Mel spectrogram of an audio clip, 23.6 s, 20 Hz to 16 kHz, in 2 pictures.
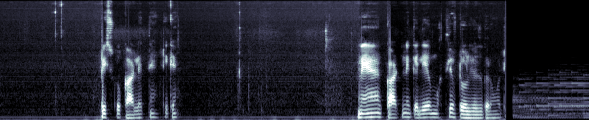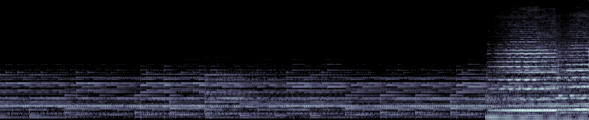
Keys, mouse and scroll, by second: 10.9 click, 11.6 click, 11.7 alt+right click, 12.1 click, 12.3 click, 12.4 alt+scroll up 2, 12.7 click, 12.7 alt+scroll down 1, 12.8 ctrl+d, 12.9 ctrl+alt+z, 13.2 alt+right click, 14.1 scroll down 1, 14.2 alt+click, 14.4 alt+scroll up 1, 14.5 click, 14.8 alt+click, 14.9 alt+scroll down 2, 15.1 alt+right click, 15.2 click, 15.5 alt+scroll up 1, 15.6 alt+right click, 15.7 click, 16.4 alt+right click, 16.6 alt+click, 17.4 alt+scroll down 1, 17.5 alt+scroll up 1, 17.7 click, 18.0 click, 18.3 alt+click, 18.6 alt+scroll down 1, 18.8 alt+scroll up 1, 19.0 alt+scroll down 1, 19.5 click, 19.7 alt+right click, 19.8 alt+scroll up 1, 19.9-20.5 alt+scroll down 2, 21.0 click, 21.6 click, 22.0 scroll down 1, 22.4 click, 22.7 click, 22.8 alt+scroll down 1, 23.2 click.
